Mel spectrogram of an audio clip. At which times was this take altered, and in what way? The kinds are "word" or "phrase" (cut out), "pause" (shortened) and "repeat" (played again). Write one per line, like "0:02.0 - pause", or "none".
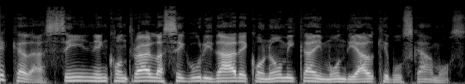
none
